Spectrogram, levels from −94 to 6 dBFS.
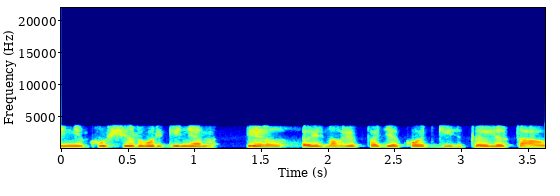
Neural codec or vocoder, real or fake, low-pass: none; real; 3.6 kHz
